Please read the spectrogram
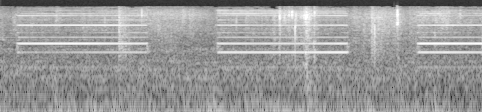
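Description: A car's warning chime beeping in a steady pattern, about one beep a second, each lasting just over half a second. Under it is the low rumble of the engine and road inside the cabin.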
